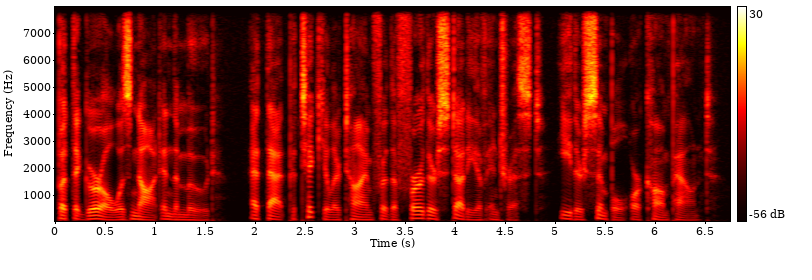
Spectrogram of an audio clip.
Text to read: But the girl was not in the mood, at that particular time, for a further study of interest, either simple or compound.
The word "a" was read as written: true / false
false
